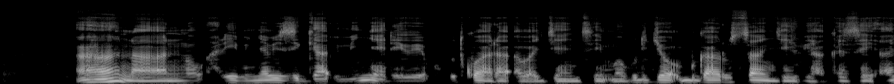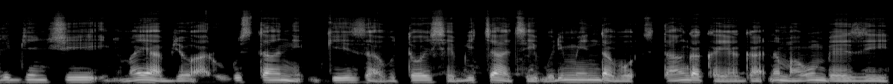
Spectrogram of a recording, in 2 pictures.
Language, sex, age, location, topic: Kinyarwanda, female, 18-24, Kigali, government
